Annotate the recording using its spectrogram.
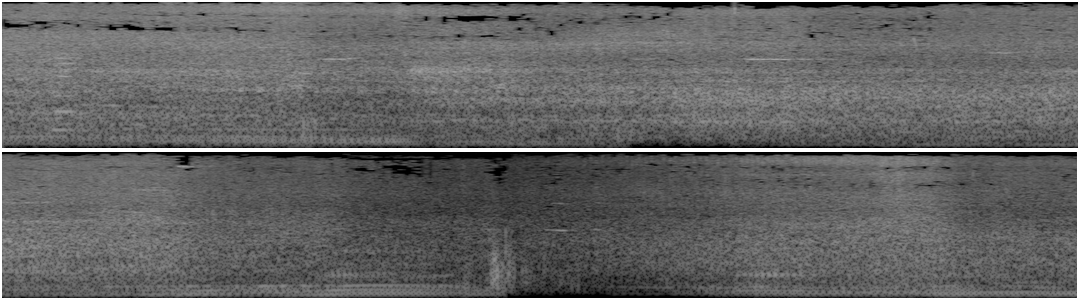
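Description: Road traffic: the steady hum and rush of motor vehicles passing on a street, with a short rising chirp about eight seconds in followed by a brief lull before the traffic noise builds again.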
